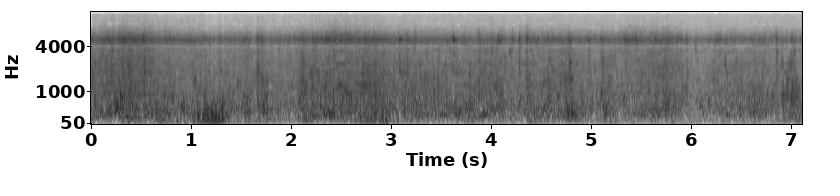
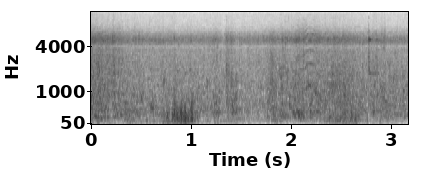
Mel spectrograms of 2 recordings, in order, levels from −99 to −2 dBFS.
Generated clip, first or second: first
